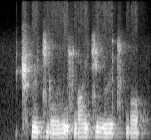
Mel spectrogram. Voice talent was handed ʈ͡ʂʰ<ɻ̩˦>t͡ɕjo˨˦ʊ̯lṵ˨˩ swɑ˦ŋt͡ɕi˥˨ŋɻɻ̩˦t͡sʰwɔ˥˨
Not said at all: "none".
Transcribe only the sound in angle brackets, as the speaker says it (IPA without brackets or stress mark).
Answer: ɻ̩˦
